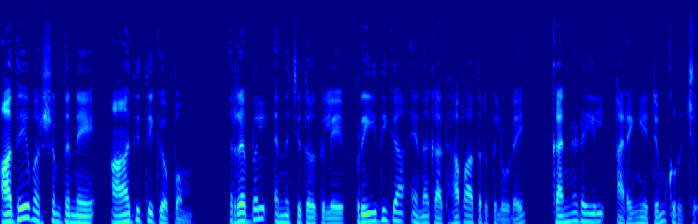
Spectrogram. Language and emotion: Malayalam, neutral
